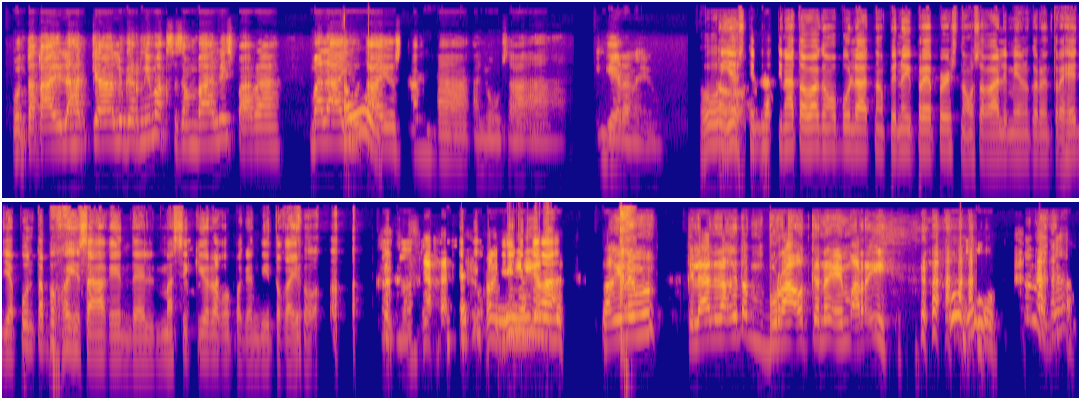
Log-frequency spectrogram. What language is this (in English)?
Filipino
